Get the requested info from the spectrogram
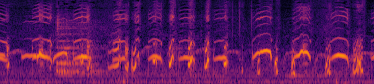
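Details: A litter of Border Collie puppy brothers squeals in quick, arched whimpers, some clipped and choppy, others drawn out, coming in uneven bursts from more than one pup.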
